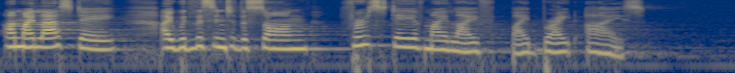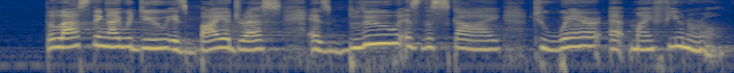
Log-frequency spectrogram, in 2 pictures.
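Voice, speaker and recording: Actress for dramatic literary reading, unhurried delivery, long hall reverb. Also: female voice, fairly high pitch. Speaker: actor giving a dramatic reading. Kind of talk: dramatic reading of personal writing.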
